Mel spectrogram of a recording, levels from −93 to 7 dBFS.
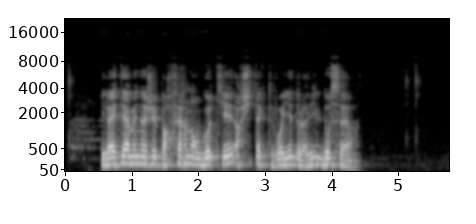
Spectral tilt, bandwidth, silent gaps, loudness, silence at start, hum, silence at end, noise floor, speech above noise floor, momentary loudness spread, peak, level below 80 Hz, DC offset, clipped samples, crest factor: -7.5 dB/octave; 7.6 kHz; none; -20 LUFS; 0.55 s; none; 1.4 s; -75 dBFS; 55 dB; 9 LU; -2 dBFS; -62 dBFS; under 0.1%; under 0.1%; 18 dB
